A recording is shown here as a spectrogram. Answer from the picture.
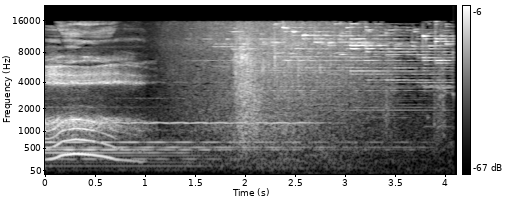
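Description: A young cartoon voice giving a soft 'ooh' of wonder in the first second, its pitch rising then falling. Under it, gentle tinkling chime music with held tones fades slowly, the cartoon's sound for icicles.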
